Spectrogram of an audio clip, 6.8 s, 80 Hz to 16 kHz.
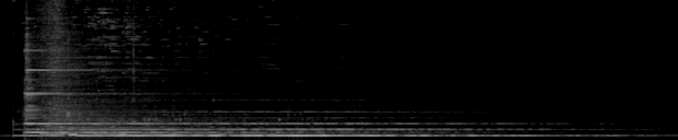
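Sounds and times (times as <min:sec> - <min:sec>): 
chime in E: 0:00.1 - 0:03.8
flute jingle: 0:00.2 - 0:04.3.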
